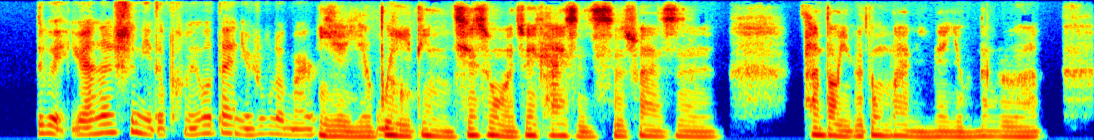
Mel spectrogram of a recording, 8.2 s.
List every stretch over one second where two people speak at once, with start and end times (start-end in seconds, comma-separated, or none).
none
